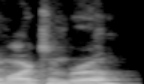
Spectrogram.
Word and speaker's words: Martinbrough: please welcome Sean martinb is that how it's pronounced yeah Martin bro mar mar Martin bro that's yeah sometimes you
